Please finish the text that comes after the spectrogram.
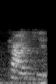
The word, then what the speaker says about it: kanji: Kanji, that's how you pronounce the word.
